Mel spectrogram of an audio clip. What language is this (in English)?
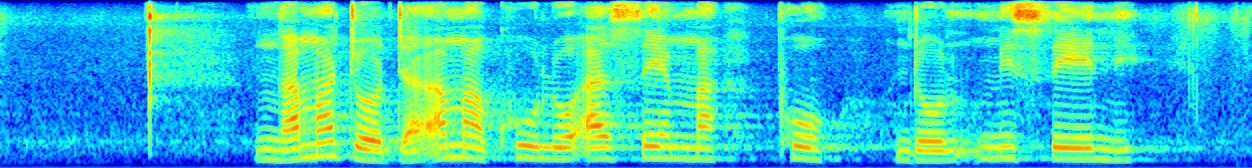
Xhosa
